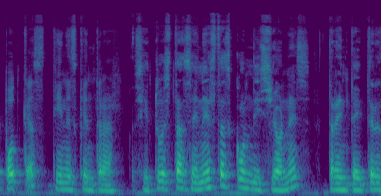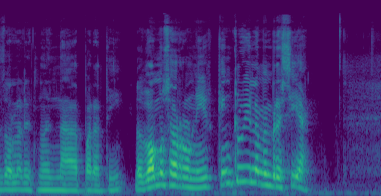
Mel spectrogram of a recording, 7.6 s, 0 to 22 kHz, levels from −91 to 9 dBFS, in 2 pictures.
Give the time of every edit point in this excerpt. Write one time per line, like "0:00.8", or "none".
0:01.2
0:03.2
0:05.1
